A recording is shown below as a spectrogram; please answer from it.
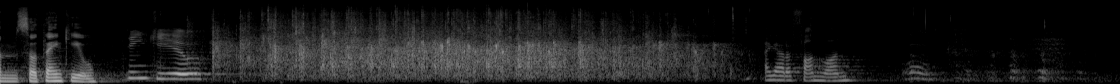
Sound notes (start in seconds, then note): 1.8 applause; 9.5 laughter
